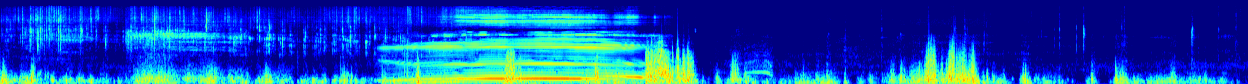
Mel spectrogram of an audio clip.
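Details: Long, loud bovine moo from cattle grazing an Irish field, a sustained low bellow of roughly three seconds with a rough rising onset, set between stretches of crackling, gusty background noise.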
